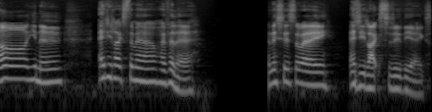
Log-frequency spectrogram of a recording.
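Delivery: smug know-it-all tone. Imitating Chandler before playing a clip: smug Chandler impression. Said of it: "It's weirdly smug".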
